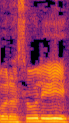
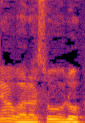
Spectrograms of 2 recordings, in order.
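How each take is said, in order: First: The vowel after the L is 'i'. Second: The vowel after the L is 'u'. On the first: God is free of the idolaters and of His messenger. The speaker calls it wrong. "लाम की पे पेश की बजाय उसने जेर पढ़ ली है" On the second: God and His messenger are free of the idolaters. The speaker calls it right. "यहाँ लाम पे पेश है"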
